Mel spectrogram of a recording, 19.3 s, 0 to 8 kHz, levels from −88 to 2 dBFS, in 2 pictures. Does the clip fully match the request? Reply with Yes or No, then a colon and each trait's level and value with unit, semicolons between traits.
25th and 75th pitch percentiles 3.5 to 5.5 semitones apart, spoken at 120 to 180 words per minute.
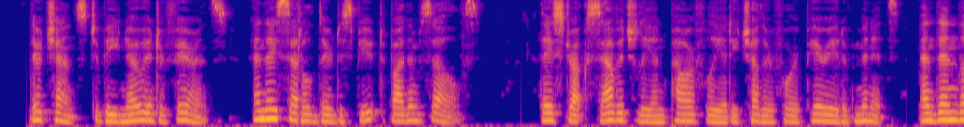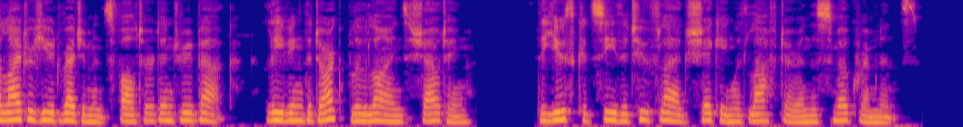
No: average, 3.0 semitones; average, 175 wpm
